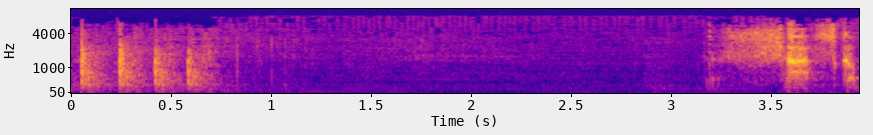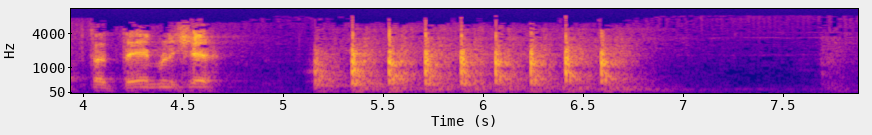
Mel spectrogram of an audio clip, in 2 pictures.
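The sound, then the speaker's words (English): A quick burst of loud knocks on a barber shop's wooden door around midnight as a general knocks, then a man's muffled voice, then a longer, steady run of about nine sharp raps. “He got out of his car and, after looking around very carefully, knocked at the barber's door.”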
